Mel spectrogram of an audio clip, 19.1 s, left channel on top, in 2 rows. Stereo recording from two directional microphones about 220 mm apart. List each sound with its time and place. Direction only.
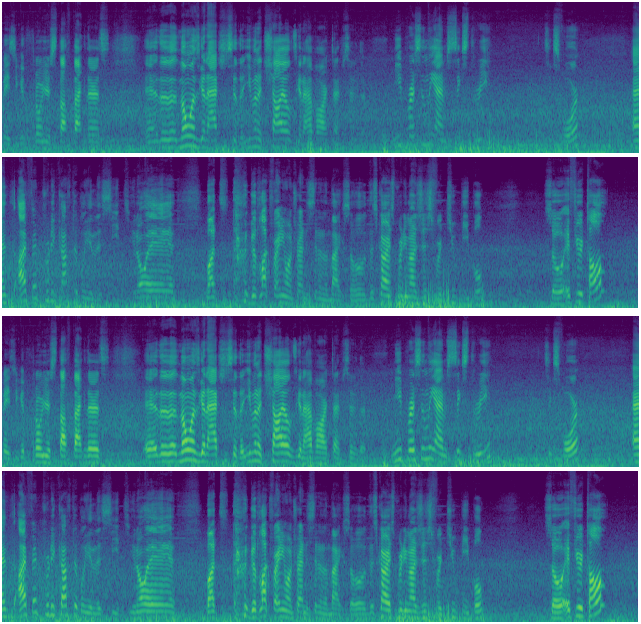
0.9 s speech: 10° left (ahead or behind)
5.9 s speech: 10° left (ahead or behind)
17.7 s speech: 5° left (ahead or behind)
